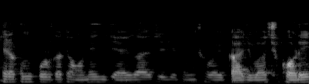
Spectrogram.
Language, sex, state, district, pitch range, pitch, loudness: Bengali, male, West Bengal, Kolkata, 110-115 Hz, 110 Hz, -37 LUFS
